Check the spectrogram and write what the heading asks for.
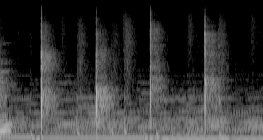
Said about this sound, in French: Et donc euh, bravo à eux. on applaudit. Pareil, félicitations.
